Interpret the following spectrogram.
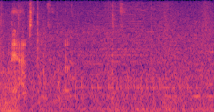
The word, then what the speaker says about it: Batacuda: Now, for those of you new to the game, these fish are called Batacuda. I'm not mispronouncing it. I really mean Batacuda.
